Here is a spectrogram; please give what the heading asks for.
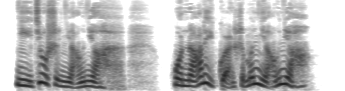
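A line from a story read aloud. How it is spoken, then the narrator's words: Panting breathlessly. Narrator (Chinese): 贾琏喘吁吁答道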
